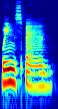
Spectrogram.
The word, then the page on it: wingspan: American English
